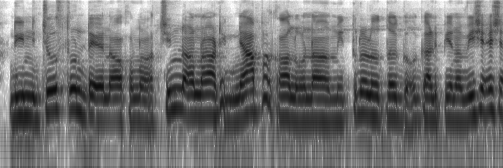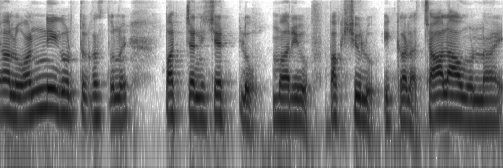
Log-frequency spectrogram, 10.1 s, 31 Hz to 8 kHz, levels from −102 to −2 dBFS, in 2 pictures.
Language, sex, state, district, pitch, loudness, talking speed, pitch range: Telugu, male, Telangana, Nalgonda, 165 Hz, -16 LUFS, 125 wpm, 150-175 Hz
